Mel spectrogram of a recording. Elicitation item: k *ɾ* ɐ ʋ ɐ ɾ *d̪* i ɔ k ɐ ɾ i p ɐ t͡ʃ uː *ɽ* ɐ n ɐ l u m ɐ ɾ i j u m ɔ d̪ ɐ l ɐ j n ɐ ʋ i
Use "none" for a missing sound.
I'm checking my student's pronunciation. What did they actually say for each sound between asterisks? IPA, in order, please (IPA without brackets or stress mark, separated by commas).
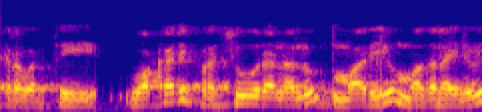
ɾ, t̪, ɾ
